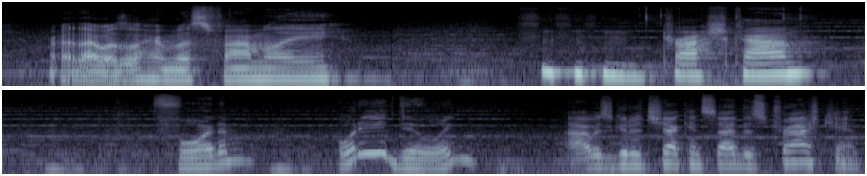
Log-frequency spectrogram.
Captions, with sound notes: Alright, that was a homeless family. *chuckles* trashcan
